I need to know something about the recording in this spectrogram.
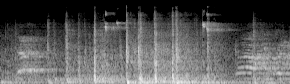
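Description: A basketball bouncing several times on a hardwood gym floor, in the echo of a large hall, with players' voices calling out near the start and end.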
